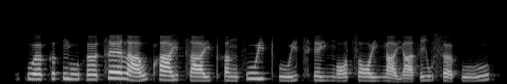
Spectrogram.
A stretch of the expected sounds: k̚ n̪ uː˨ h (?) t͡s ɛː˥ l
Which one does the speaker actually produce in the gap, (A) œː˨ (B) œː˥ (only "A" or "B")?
A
